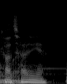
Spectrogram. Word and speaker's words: Cartagena: Cartagena. How you pronounce it? I always spell it wrong. – Cartagena. – Right?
